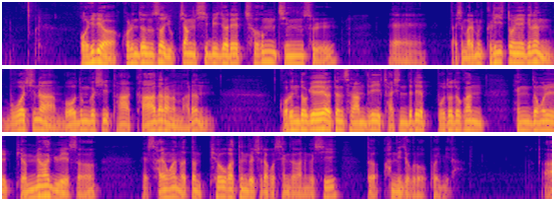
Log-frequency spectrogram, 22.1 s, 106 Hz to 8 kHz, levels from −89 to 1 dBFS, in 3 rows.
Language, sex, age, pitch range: Korean, male, 40-59, 85-115 Hz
